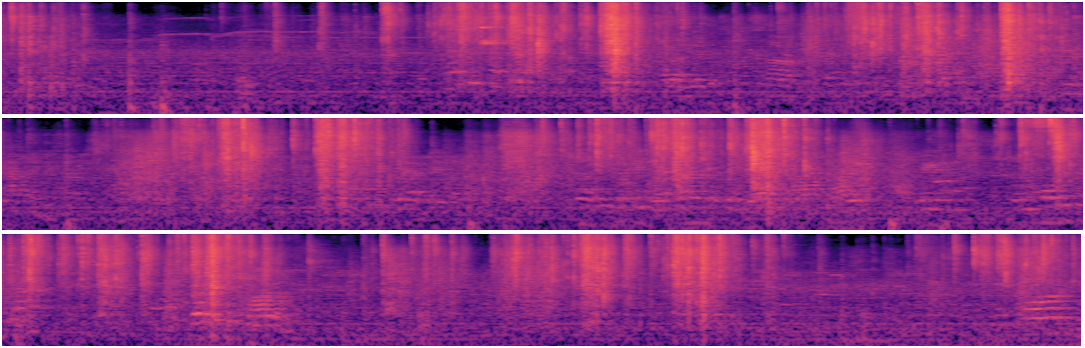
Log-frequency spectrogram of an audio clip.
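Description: Foil trading-card pack wrappers crinkling and stacks of cards being handled and tapped on a table mat, in short irregular rustles and taps.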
